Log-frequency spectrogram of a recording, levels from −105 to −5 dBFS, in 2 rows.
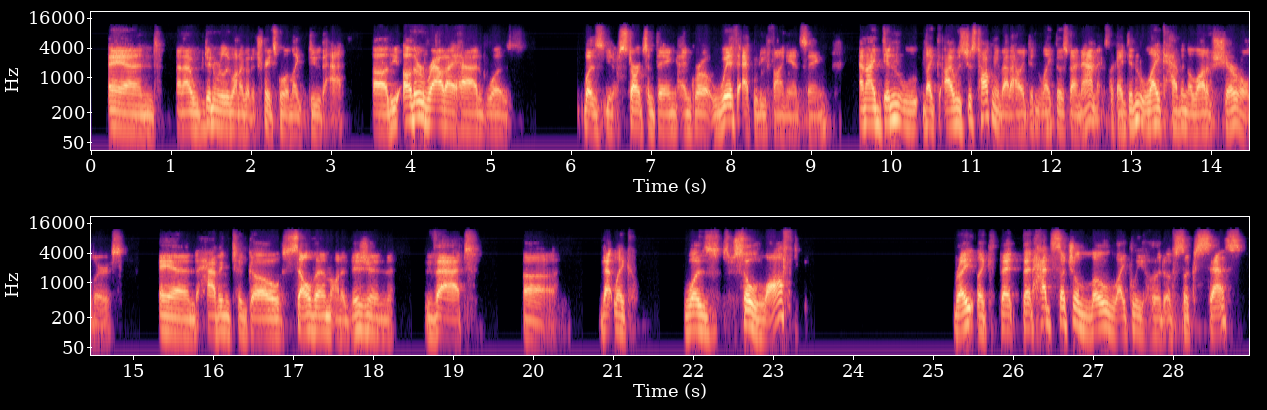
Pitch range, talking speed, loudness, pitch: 95-115 Hz, 175 wpm, -19 LUFS, 105 Hz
